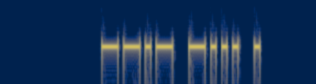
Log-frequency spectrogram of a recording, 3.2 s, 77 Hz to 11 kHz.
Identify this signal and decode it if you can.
Morse code, heard as a keyed tone, about 22 wpm, 700 Hz. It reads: QBE
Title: USA Call Sign Postfixes - 3 Letters 22wpm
